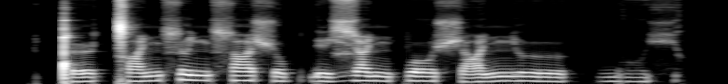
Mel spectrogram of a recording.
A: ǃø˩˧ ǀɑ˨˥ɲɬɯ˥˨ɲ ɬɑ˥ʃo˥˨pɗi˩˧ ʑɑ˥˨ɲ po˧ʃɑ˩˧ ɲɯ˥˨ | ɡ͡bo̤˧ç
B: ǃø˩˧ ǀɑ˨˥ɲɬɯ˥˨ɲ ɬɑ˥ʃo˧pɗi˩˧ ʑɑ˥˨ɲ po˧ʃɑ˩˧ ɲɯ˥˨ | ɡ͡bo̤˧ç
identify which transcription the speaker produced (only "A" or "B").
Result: B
